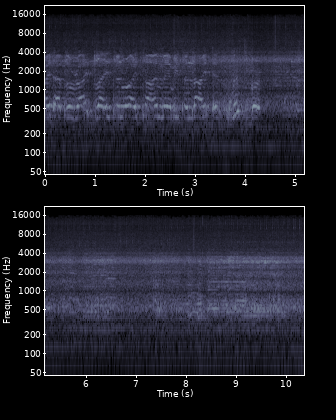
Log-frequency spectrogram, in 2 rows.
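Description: Sony ICF-A15W clock radio playing an FM broadcast through its small speaker, thin and tinny: a voice with music for about four seconds, then the sound drops and turns to a hazier mush. Reception is poor because the radio's antenna has been broken off.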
